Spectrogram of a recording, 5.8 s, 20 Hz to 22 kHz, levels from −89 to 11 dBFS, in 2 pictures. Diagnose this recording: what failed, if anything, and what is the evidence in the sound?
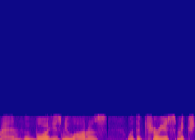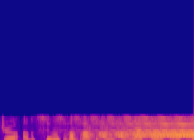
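A feedback howl takes over from 3.66 s to the end of the recording. It is an acoustic loop outside the equipment: two devices in the same room on the call, each picking up the other's loudspeaker. The tone settles near 1 kHz, repeats about every 200 ms, and peaks roughly 11 dB above the speech. Ordinary echo fades with each repeat. Here each pass gains level and narrows to the loop's favoured frequency, building until the loop is broken.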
